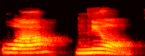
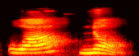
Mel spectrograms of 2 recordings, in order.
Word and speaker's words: oignon: Now see, in these kind of words where G and N is together, where G and N come together, we put G as silent. Okay? So it is oignon and oignon.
